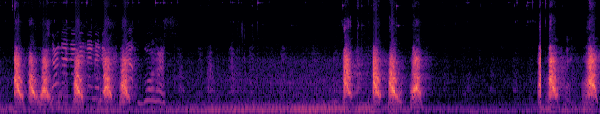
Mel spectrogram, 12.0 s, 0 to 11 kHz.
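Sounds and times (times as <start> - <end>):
dog barking: 0.3 - 2.7, 6.9 - 8.5, 11.0 - 12.0.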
